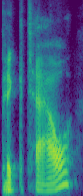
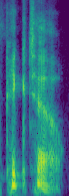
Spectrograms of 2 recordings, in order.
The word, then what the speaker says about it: Pictou: I think I was pronouncing it Piktau. Uh, but it is Picto County.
